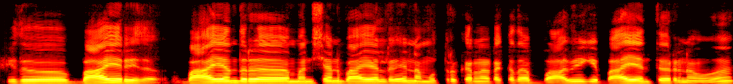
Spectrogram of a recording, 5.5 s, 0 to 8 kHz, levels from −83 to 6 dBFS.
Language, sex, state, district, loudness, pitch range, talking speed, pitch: Kannada, male, Karnataka, Bijapur, -16 LUFS, 135-155 Hz, 175 wpm, 145 Hz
